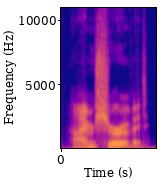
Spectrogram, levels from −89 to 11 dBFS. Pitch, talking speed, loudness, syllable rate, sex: 90 Hz, 250 wpm, -17 LUFS, 5.6 syllables/s, male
